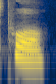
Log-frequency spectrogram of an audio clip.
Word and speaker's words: pool: The spelling is easy, but the pronunciation is pool. Don't confuse it with pull.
